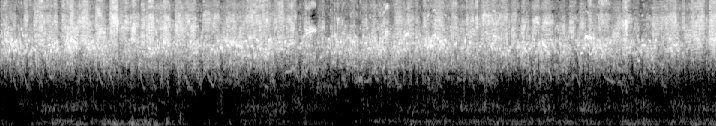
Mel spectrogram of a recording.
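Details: Group of pet Australian budgies whistling and chattering, an unbroken busy warble of high chirps and short squawks lasting the whole stretch.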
